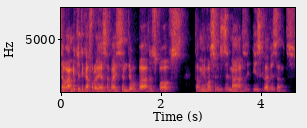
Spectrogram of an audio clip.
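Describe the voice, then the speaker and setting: Ordinary pitch variation in a man's fairly high voice, moving at a fairly quick pace. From Minas Gerais, Brazil (Mucuri Valley). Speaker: linguistics professor. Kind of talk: lecture. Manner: fast; halting, many false starts.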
